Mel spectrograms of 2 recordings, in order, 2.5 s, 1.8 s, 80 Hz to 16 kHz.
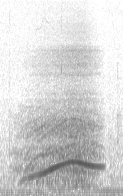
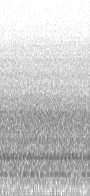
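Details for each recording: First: Dell R610 server after replacing the front I/O board with its faulty ambient temperature sensor: fans surge at boot, then settle to a low, quiet hum. Front fan now under 5000 rpm; normal fan speed restored. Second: Dell PowerEdge R610 server at no load: constant loud rushing hiss with thin whine as fans race, because the failing ambient temperature sensor (front I/O board) reads 40 °C in a 23-25 °C room; fix is replacing the board.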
